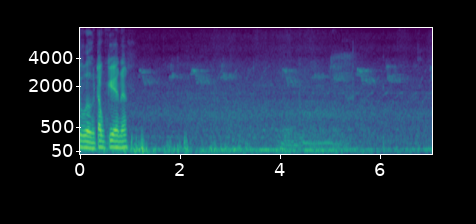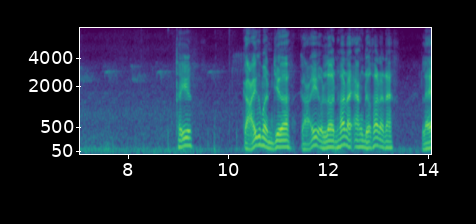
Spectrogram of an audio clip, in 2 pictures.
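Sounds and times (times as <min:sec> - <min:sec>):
wind rumble on microphone: 0:00.0 - 0:08.8
small bird singing: 0:00.6 - 0:12.9.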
